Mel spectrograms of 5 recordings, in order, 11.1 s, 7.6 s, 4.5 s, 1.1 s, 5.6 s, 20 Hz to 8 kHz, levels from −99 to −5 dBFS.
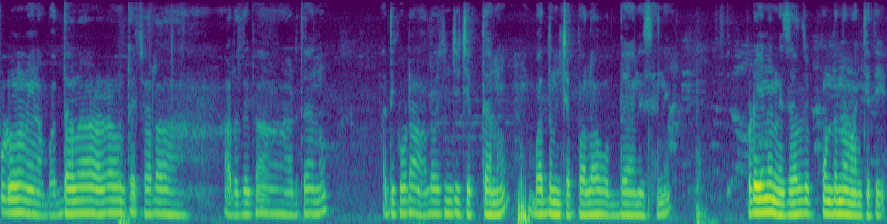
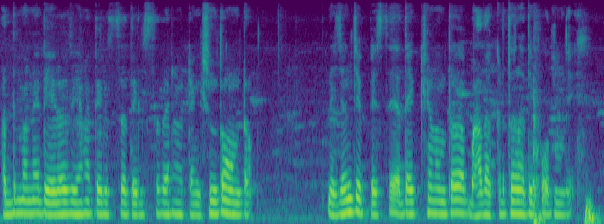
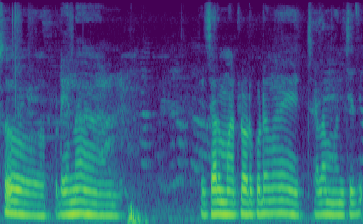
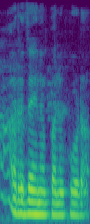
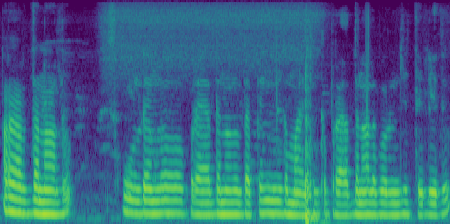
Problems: background sounds at intervals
